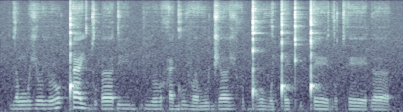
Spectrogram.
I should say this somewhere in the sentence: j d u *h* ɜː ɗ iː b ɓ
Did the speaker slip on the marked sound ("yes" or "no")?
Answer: yes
